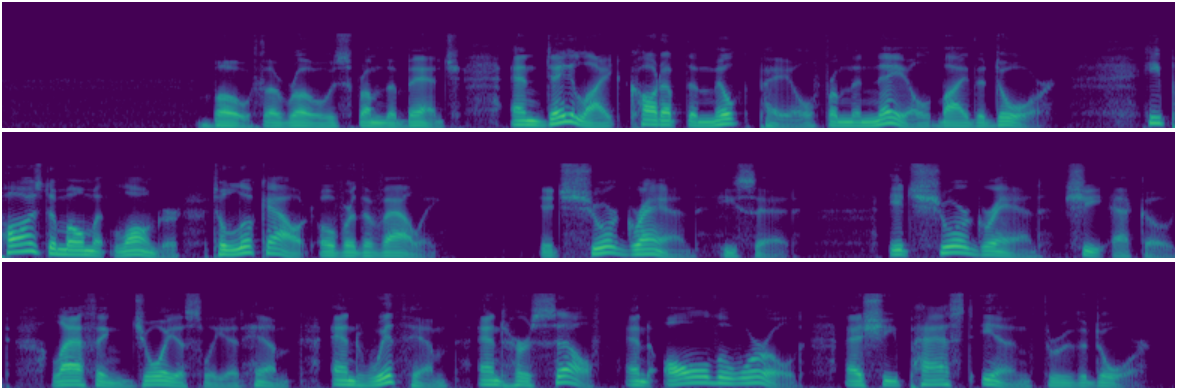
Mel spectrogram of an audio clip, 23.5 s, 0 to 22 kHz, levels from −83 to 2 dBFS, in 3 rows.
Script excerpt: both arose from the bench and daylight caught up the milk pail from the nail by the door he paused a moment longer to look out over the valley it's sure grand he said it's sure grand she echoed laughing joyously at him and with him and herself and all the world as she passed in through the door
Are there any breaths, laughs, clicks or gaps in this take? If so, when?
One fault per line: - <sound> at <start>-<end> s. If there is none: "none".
none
